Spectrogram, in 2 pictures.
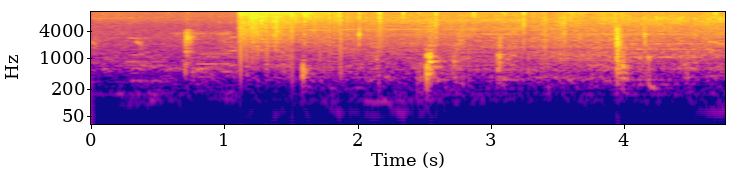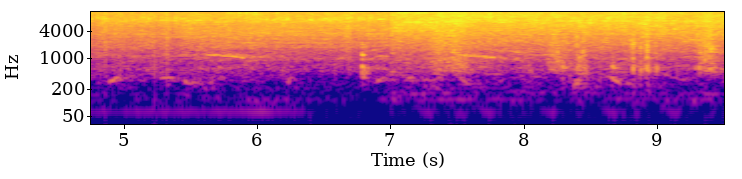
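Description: Stuffed parathas sizzling in oil on a hot tawa griddle: a steady hiss with scattered small crackles. It starts suddenly about a second in and grows a little louder later.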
